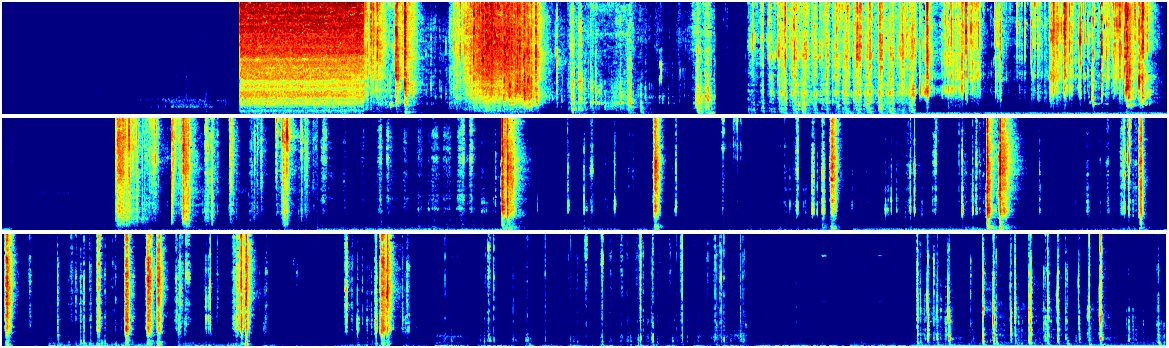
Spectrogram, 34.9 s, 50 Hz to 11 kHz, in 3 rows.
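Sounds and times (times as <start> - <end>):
plastic keyboard keys clicking: 26.8 - 30.8, 32.4 - 34.9.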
